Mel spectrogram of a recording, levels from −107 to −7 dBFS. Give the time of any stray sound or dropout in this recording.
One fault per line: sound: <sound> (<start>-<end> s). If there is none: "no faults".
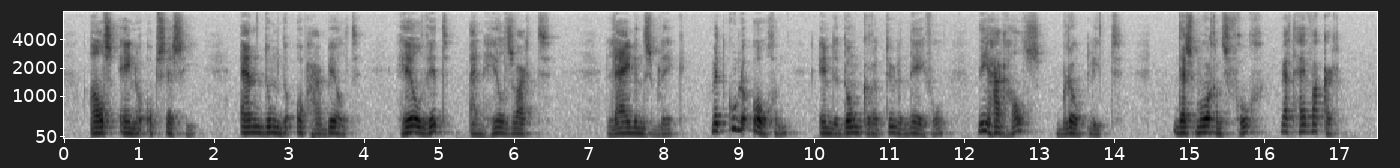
no faults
